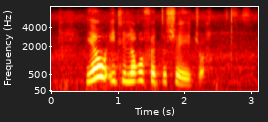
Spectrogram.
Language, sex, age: Northern Sotho, female, 30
